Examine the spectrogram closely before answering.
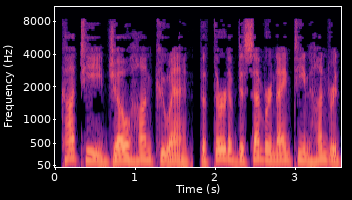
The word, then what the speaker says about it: Kuhn: Richard Johann Kuhn, German pronunciation, K.T. Johann Kuhn, the 3rd of December 1900 to the 1st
